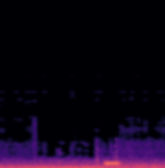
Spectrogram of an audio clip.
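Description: Steady low rumble inside a moving car, with one short, single-pitched beep about one and a half seconds in: the on-hold tone of a phone call over the car's speakers.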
